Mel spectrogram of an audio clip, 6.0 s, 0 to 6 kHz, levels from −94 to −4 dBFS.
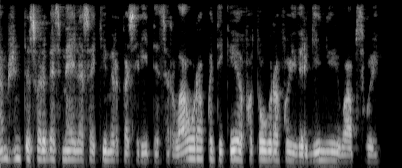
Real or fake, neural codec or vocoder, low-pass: real; none; 5.4 kHz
